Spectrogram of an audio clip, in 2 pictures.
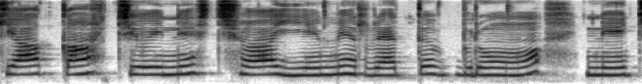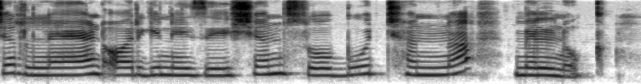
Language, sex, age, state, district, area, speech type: Kashmiri, female, 30-45, Jammu and Kashmir, Bandipora, urban, read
